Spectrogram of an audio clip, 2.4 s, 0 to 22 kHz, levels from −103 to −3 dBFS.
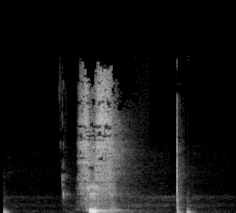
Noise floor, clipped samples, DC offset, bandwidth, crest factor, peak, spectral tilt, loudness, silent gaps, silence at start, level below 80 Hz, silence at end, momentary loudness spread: -80 dBFS; under 0.1%; under 0.1%; 16 kHz; 22 dB; -4 dBFS; -4.5 dB/octave; -22 LUFS; none; 0.05 s; -68 dBFS; 0.45 s; 22 LU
